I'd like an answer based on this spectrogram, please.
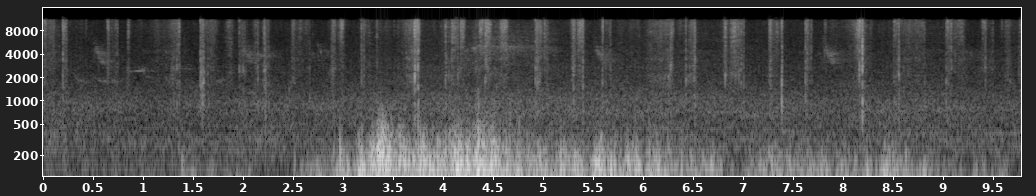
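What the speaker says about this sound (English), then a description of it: "then I'm going to shuffle the cards" Cards being shuffled close up, a rapid riffling patter that builds and grows louder midway, then eases off into lighter rustling.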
